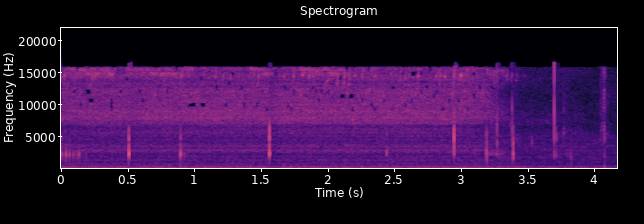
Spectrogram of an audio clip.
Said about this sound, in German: Ja, und wenn wir ganz nah rangehen ans Gerät bzw. die Pfanne, hören wir es da auch ein bisschen brutzeln, auch wenn es etwas vom Motor übertönt wird.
